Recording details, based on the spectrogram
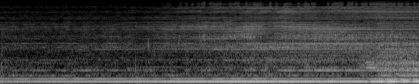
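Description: A mini CNC machine runs at a slow feed of about 50 millimetres a minute, giving a steady, close electrical hum with a faint whine that holds evenly throughout.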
